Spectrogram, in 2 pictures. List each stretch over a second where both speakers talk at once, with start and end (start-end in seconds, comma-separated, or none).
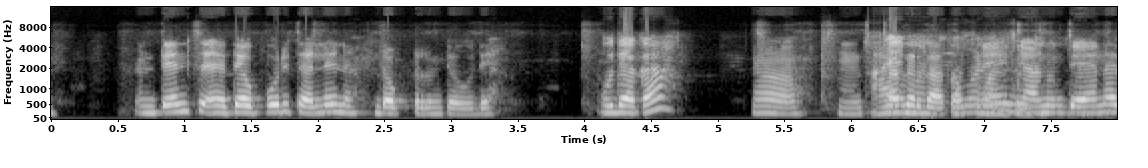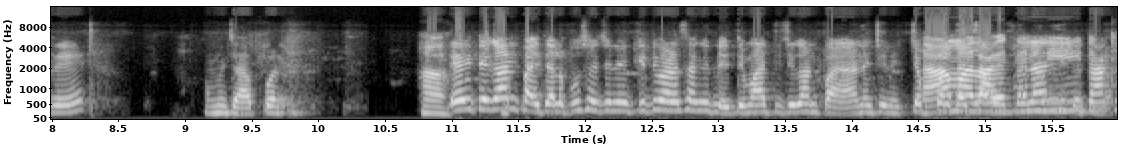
none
